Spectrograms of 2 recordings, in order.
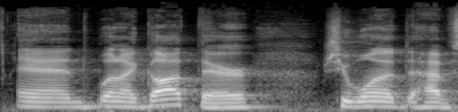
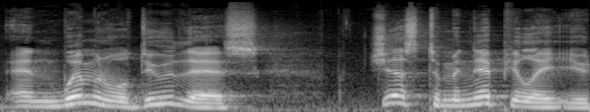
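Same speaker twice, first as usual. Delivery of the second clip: ordinary talk, nothing marked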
